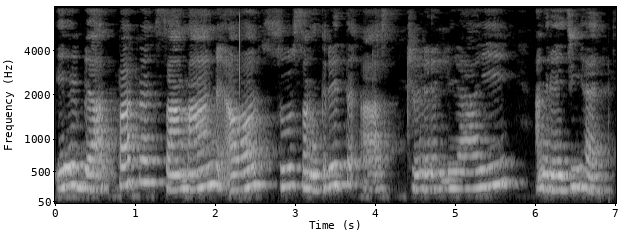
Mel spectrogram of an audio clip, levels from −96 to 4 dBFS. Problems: background sounds at intervals, echo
